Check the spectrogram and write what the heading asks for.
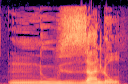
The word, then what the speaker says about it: nous allons: it does mean that you will have to pronounce this z sound, okay, listen to me, nous allons, nous allons.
